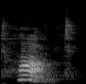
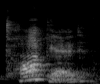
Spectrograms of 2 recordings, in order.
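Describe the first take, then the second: First: The ending is said as a t sound. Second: The ending is said as an extra syllable. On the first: The speaker calls it right. "We say talked" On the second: The speaker calls it wrong. "We do not say talked"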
